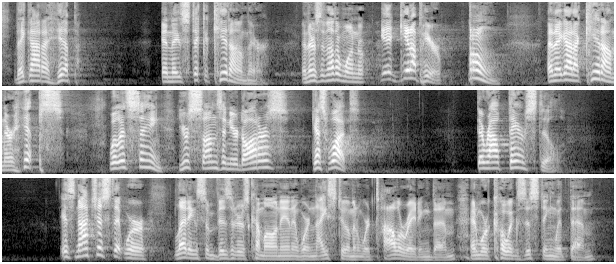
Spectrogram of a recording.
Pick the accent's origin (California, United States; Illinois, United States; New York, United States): Illinois, United States; Chicago; now in Memphis, United States; I'm from Chicago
